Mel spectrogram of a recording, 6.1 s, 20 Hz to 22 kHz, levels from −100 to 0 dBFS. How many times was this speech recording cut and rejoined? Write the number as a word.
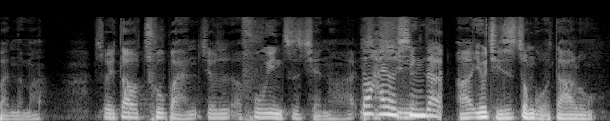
one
